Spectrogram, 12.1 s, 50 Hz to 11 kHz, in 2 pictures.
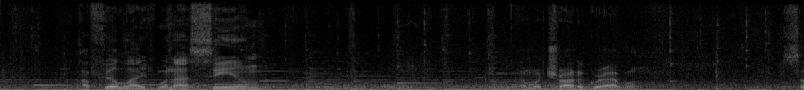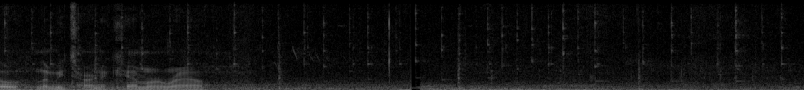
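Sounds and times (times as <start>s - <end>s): steady low rumble: 0.0s - 12.0s
faint high-pitched ticks: 5.0s - 12.0s.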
